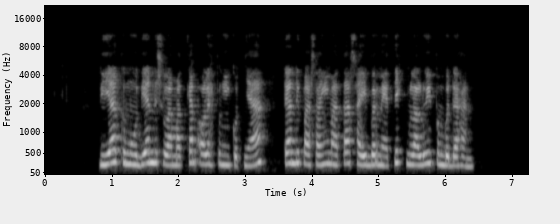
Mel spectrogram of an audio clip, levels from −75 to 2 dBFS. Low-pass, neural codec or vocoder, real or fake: 10.8 kHz; none; real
